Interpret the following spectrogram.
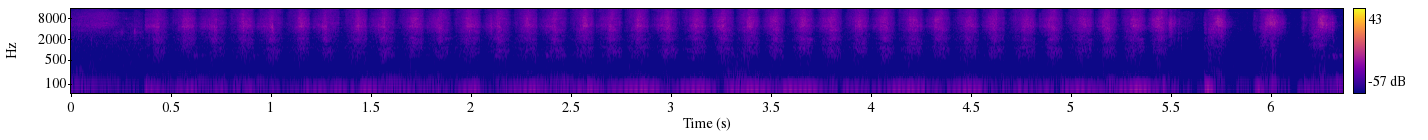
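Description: A small brass lighter part rubbed by hand with a dark fibrous pad in fast, even strokes, about six or seven a second. There is a brief pause with a light knock near the end.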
